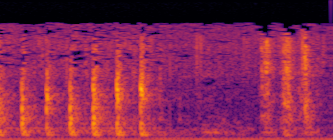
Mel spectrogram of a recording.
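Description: A quick run of six evenly spaced knocks on a wooden door, then a short pause and a softer trio of knocks, close by with no voices.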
